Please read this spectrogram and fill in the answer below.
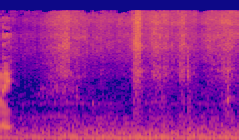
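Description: Car engine idling, a steady low hum heard from inside the cabin, with a faint click about one and a half seconds in.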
